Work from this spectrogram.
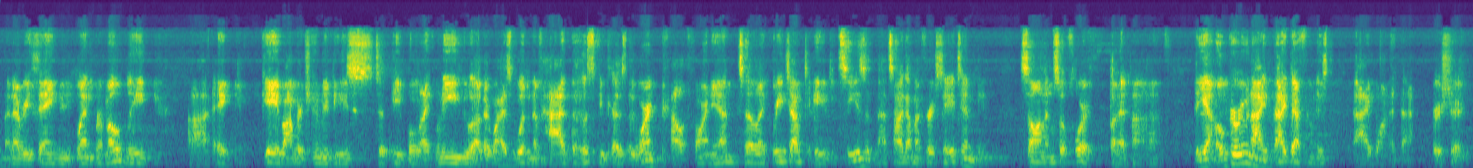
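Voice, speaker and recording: A deep-voiced young man from Massachusetts speaks casually on a convention panel, restarting sentences and filling pauses with "um." His voice sits far from the mic in a roomy, echoing hall with faint background noise. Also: steady tone, a bit bright. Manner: rambling, many fillers and restarts. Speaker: panelist voice actor. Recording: echoey room mic from far off.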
